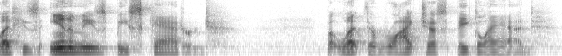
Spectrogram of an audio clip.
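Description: A man's medium-pitched, bright and sharp voice with an American accent, very slow, with ordinary pitch variation and big swings in loudness, on a very clean recording with a silent background. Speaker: visiting preacher. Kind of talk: sermon. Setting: church.

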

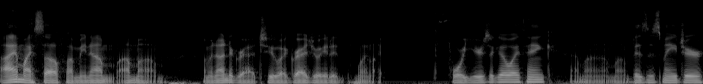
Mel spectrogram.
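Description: A man's very deep, low voice with vocal fry and an American accent, at a fairly quick pace with ordinary pitch variation. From California. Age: 30s. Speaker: podcast co-host. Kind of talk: casual chat.

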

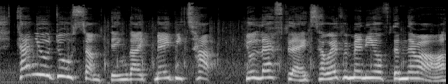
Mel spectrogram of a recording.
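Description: Very wide pitch swings run through this voice, with music playing in the background. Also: woman. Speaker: tabletop role-playing game player. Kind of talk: casual chat.

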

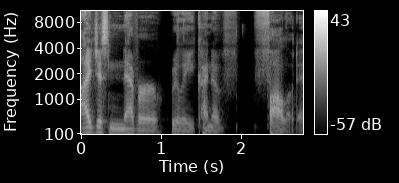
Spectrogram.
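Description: A man at a moderate pace, on a very clean recording with a silent background and a dry, close sound with no echo. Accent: American. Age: 30s. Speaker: podcast guest and YouTuber. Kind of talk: casual interview chat. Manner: hesitant, nervous.

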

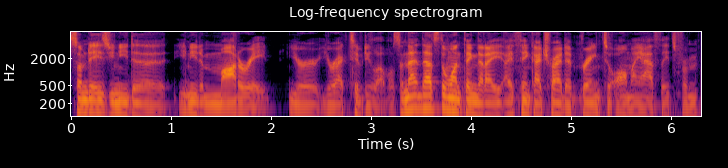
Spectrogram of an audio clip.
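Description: Speaking very fast in a New York accent, a man with a fairly low pitch comes through on a very clean recording with a silent background. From Brooklyn, New York. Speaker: firefighter and triathlon coach. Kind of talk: interview.

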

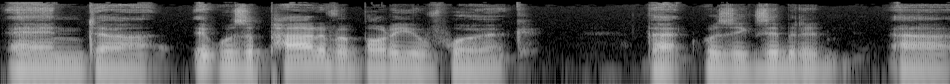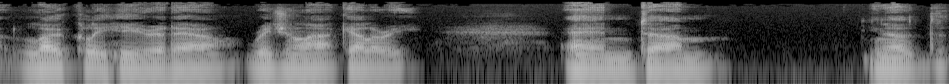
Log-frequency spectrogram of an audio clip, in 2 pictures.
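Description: A man speaks in a dark, mellow tone at a medium pitch with flat, monotone intonation, recorded very cleanly against a silent background. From central Queensland, Australia. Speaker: artist and art lecturer. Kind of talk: interview conversation.

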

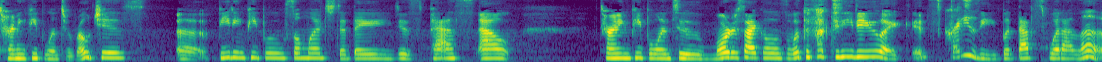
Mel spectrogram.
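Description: Very slow speech from a woman with a fairly high pitch, against a quiet background. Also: ordinary pitch variation. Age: 20s. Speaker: horror podcast host. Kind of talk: casual monologue. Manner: animated.

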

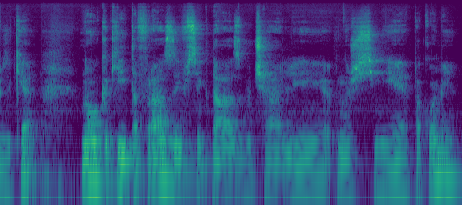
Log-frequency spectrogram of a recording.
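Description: A man of medium pitch with a dark, mellow tone, fairly even intonation and a moderate pace. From Komi Republic, Russia. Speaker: media founder and decolonial activist. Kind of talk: interview conversation. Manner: halting, many filler sounds.

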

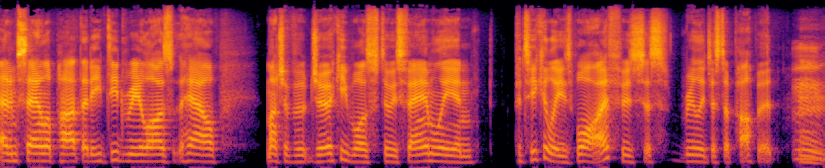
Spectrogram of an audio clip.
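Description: A man with an Australian accent, a fairly high pitch and a bright, sharp tone, at a moderate pace with fairly even intonation. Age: 30s. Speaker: returning podcast guest. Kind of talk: casual chat. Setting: home theatre room.

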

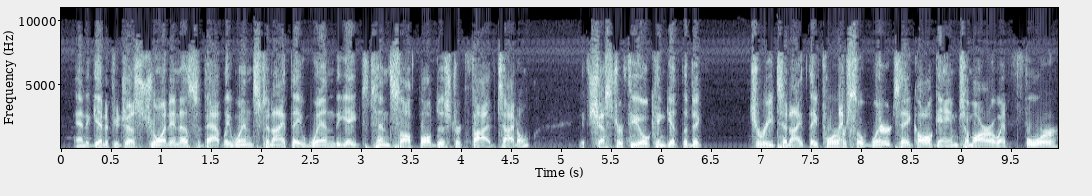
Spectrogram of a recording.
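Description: In a plain, everyday voice, a man talks at a fairly quick pace with a fairly high pitch, ordinary pitch variation, hardly any pauses, and a dry, close sound with no echo. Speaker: radio sports announcer. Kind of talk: live sports commentary, play-by-play. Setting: outdoors at ballpark, live radio broadcast. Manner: rapid-fire, fluent play-by-play.

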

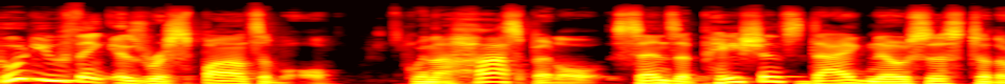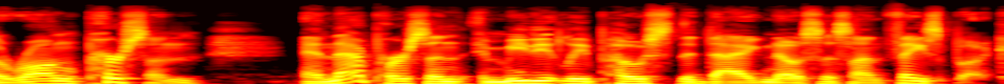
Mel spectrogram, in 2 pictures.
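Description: In a plain, everyday voice, the speaker talks at a moderate pace with very even loudness and lively intonation, captured on a very clean recording against a silent background. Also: man, medium pitch for a man. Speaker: podcast host. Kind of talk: interview. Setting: outdoors.

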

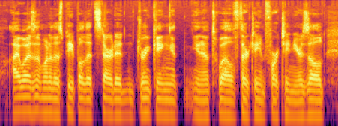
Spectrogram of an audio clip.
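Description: Against a quiet background, a man with a fairly low pitch is heard in dry, close sound with no echo. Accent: Midwestern US. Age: 30s. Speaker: podcast guest, recovering drinker and counseling student. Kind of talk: interview conversation.

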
